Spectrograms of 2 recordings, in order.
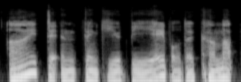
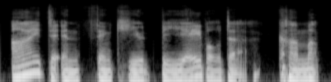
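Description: First: Said in the usual way. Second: Slow, linked sentence for practice; slow practice model. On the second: Shown as a demonstration. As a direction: model the two chunks joined, drawn out. (慢速连读两段示范) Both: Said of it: "练习第一段加第二段".

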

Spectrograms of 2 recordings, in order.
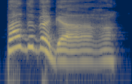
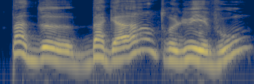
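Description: First: "Pas de bagarre" with every syllable hammered out; forceful, deliberate "Pas de bagarre"; articulated with force. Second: Said in the usual way. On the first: A narrator's reading. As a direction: spit out "Pas de bagarre" firmly, each sound crisp. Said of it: "en articulant avec force". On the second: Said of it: "prononça Édith".

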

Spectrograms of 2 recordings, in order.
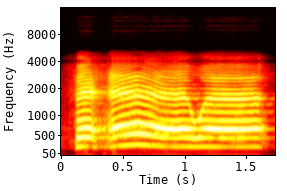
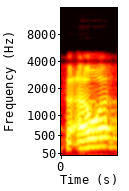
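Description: First: فآوى chanted with a long held آ; slow, drawn-out فآوى in tajweed chant; full madd. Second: فآوى short and rising, like a question; quick spoken فآوى, no chant; shortened madd. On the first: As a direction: stretch the آ of فآوى slowly in recitation. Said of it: "المد ده هنا مد". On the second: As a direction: offer فآوى with a brief unstretched آ. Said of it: "ينفع أقول". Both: Shown as a demonstration.

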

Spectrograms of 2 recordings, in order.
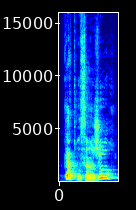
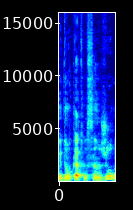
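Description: First: "Quatre ou cinq jours" thrown back higher, rising on "jours"; doubting echo question. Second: Said in the usual way. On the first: A narrator's reading. Ayrton questions the captain's estimate, doubting echo on "Quatre ou cinq jours". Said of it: "reprit Ayrton en hochant la tête".

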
